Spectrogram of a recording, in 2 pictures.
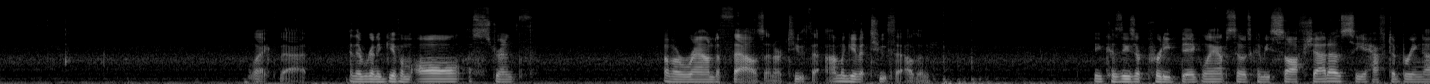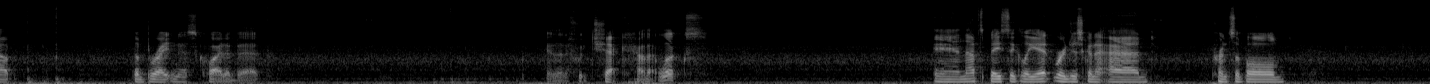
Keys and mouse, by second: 0.6 click, 2.3 s, 3.5 KP_0, 9.5 KP_0, 9.6 KP_0, 14.7 KP_0, 14.8 KP_0, 18.8 KP_0, 19.0 KP_0, 22.0 shift+z, 24.0 right click.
